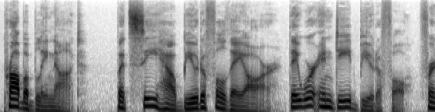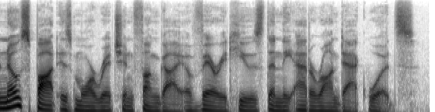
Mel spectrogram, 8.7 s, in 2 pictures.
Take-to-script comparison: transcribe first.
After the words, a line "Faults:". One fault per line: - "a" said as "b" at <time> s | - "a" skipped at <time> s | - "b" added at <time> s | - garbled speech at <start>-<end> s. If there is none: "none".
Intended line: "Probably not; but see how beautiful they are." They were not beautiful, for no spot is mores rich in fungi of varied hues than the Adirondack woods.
"Probably not; but see how beautiful they are." They were indeed beautiful, for no spot is more rich in fungi of varied hues than the Adirondack woods.
Faults:
- "not" said as "indeed" at 3.1 s
- "mores" said as "more" at 5.1 s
